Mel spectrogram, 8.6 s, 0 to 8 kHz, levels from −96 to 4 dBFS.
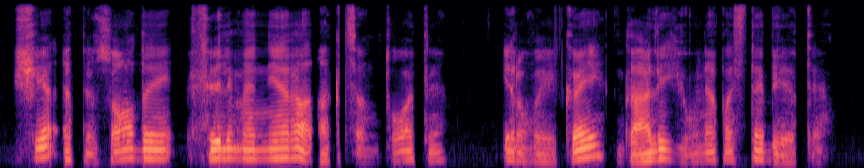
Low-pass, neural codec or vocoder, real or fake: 7.2 kHz; codec, 44.1 kHz, 3.4 kbps, Pupu-Codec; fake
